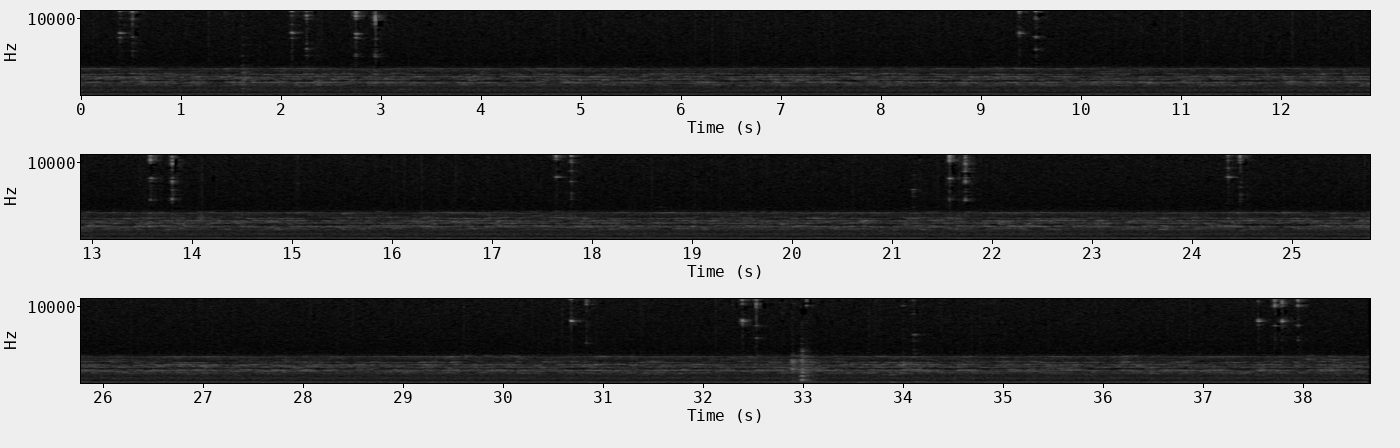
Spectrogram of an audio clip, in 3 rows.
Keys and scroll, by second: 34.1 ctrl+h.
